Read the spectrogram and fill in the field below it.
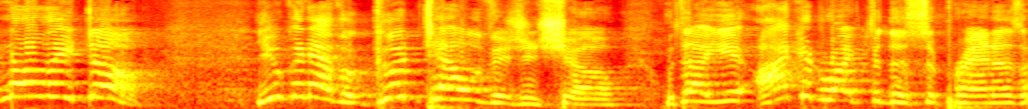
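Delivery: high, defensive fatherly insistence; mock-offended father; indignant dad. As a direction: insist like a proud dad who knows better. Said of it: "He's like".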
